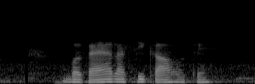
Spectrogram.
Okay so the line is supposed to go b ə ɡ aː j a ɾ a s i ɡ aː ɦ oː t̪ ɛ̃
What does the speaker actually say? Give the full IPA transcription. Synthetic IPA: b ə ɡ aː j a ɾ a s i k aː ɦ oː t̪ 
